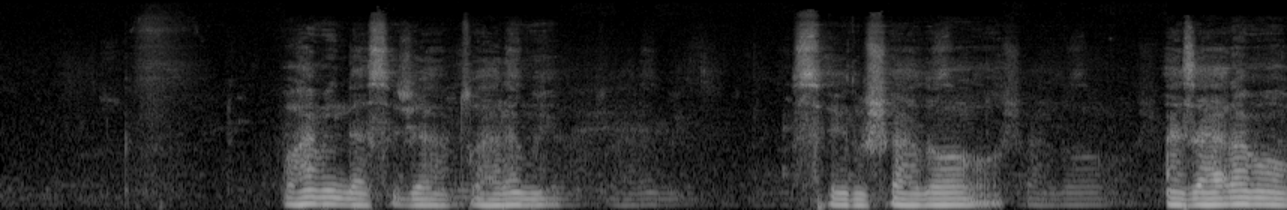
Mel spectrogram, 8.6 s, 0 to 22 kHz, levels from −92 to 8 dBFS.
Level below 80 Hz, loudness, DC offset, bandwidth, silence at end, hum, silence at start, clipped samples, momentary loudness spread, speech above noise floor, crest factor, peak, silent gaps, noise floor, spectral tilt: -64 dBFS; -34 LUFS; under 0.1%; 17.5 kHz; 0 s; none; 0.9 s; under 0.1%; 25 LU; 32 dB; 20 dB; -16 dBFS; none; -64 dBFS; -5 dB/octave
